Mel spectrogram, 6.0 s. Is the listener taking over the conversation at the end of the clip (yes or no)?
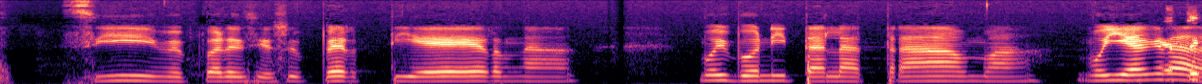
yes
